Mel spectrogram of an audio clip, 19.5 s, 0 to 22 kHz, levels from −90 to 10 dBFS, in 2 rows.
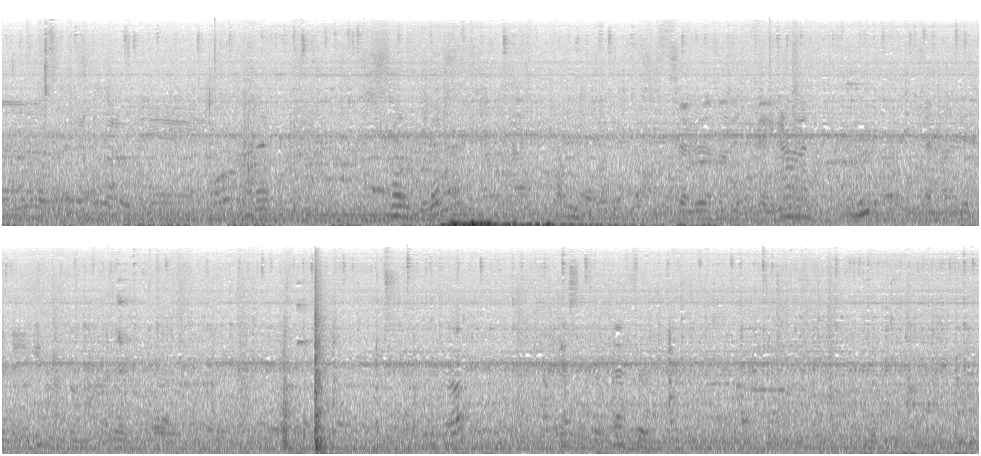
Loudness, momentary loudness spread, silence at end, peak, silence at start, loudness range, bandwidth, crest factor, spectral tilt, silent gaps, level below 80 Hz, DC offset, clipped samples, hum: -37 LUFS; 8 LU; 0 s; -6 dBFS; 0 s; 5 LU; 16 kHz; 26 dB; -5 dB/octave; none; -36 dBFS; under 0.1%; under 0.1%; none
